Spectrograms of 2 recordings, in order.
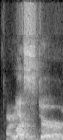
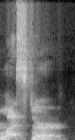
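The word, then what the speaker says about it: Leicester: UK you remember how to say this one Lester Lester yeah no for the Americans in the chat Lester is the UK city that we've all been pronouncing Lyster it's actually pronounced Lester we found this out recently or like history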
